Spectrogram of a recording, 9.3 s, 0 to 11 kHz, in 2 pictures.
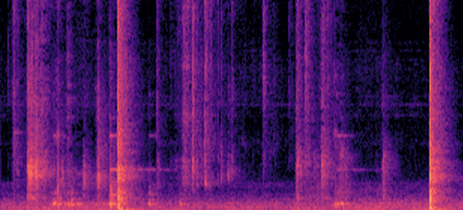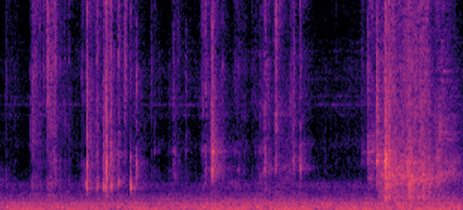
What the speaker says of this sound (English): in another bowl, I'm going to put 4 eggs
